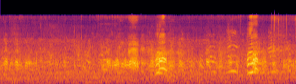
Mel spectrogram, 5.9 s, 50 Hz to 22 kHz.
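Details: Mute swans gathered in a swarm at the Blaues Wunder, May 2016 evening: two brief nasal honks stand out of a busy, murmuring background with softer calls in between.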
